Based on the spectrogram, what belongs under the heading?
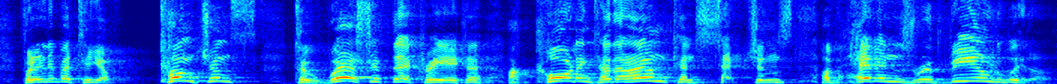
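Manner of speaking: rising to a loud, high climax; soaring, fervent declamation; triumphant oratory. Acted. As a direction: proclaim it at full force, ringing out each phrase. Climax of speech on liberty.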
